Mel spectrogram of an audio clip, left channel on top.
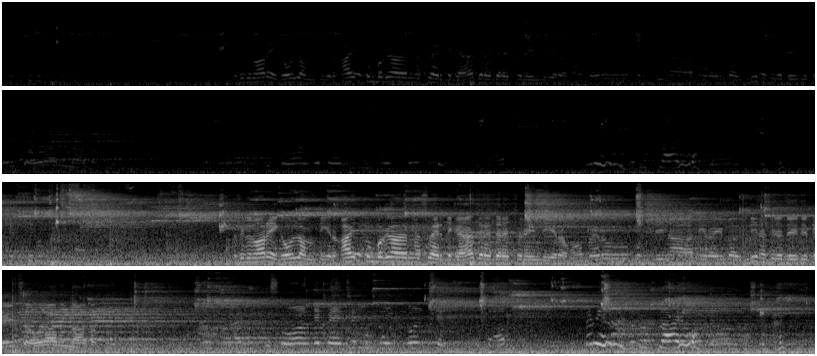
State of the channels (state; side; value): quieter; left; 33.1 dB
